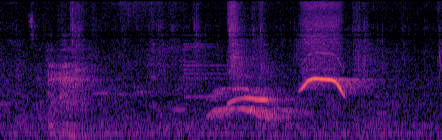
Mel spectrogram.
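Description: A person whistling: a short rising-and-falling call a little past halfway, then a loud whistle near the end that rises, holds and drops away.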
